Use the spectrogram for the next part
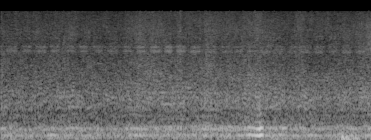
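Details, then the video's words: Bees in a swarm out of the hive make a continuous humming drone; one bee flies close past about two and a half seconds in, a short louder rising buzz over the crowd. "bees therapy swarm natural buzzing sound"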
